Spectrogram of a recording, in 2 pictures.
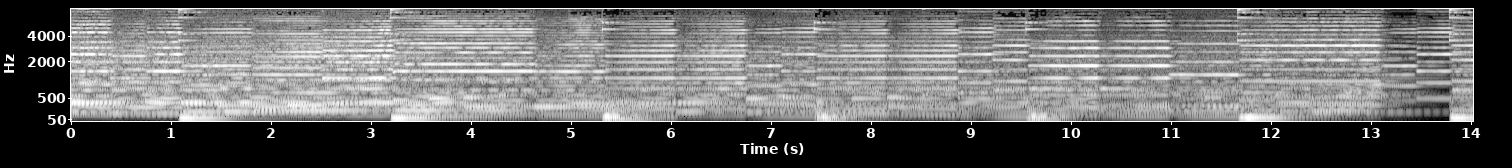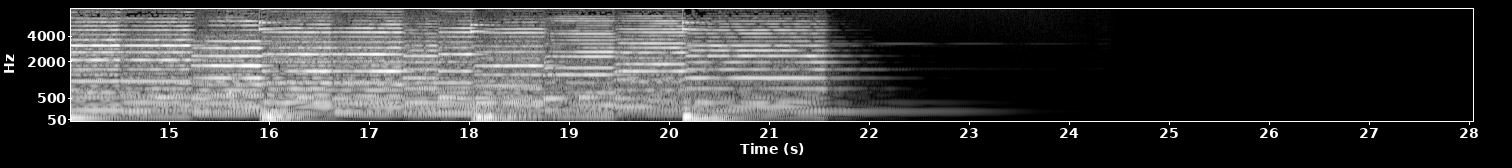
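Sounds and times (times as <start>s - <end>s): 
oboe melody: 0.0s - 22.0s.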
